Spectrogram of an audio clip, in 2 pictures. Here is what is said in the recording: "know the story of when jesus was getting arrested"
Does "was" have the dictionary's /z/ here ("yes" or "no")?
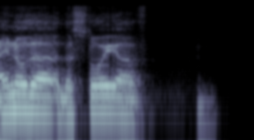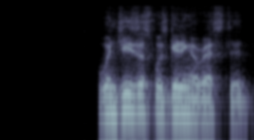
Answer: yes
